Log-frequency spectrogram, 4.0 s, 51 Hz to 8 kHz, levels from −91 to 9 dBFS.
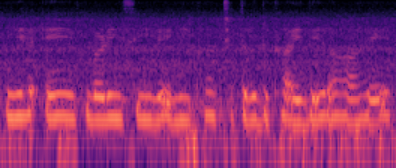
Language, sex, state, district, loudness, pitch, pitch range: Kumaoni, female, Uttarakhand, Tehri Garhwal, -24 LUFS, 230 Hz, 220-235 Hz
